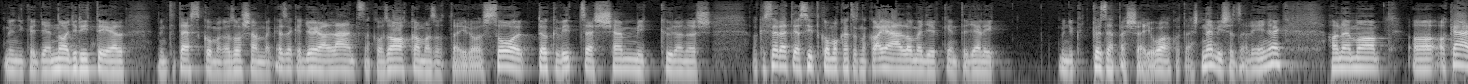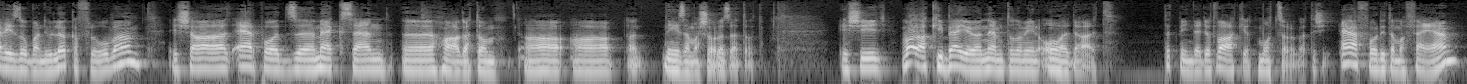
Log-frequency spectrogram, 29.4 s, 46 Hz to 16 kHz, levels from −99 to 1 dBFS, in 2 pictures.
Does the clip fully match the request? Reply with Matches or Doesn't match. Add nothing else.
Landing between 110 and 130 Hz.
Matches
